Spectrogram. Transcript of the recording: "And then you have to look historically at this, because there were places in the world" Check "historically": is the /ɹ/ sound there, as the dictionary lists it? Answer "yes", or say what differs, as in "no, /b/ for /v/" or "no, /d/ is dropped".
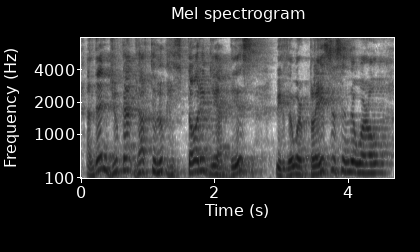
yes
